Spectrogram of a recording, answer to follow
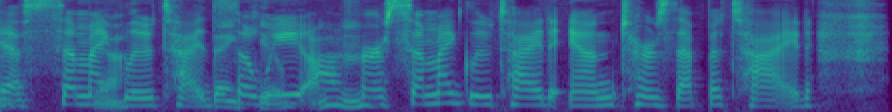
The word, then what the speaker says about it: semaglutide: bit about slim Therapeutics and semaglutide if I'm pronouncing that correctly yes semi glutide so we offer semi glutide and tepati and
